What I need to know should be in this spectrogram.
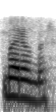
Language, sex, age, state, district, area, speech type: Gujarati, female, 18-30, Gujarat, Rajkot, rural, conversation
